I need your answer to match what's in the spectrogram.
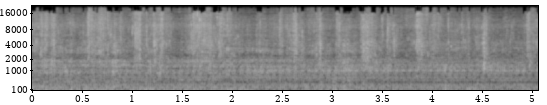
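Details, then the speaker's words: Volvo MD2020 marine diesel in an SJ320 sailboat, after water inlet and exhaust mods adding two water locks to prevent hydrolock: steady low beat half-buried under splashing exhaust water, with little exhaust bark. Quieter than before, smooth. Normal running. "I think the exhaust is actually a little bit quieter. All you can hear is water coming out rather than kind of exhaust note."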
